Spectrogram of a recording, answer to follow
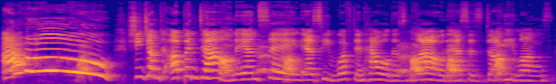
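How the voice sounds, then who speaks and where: A woman teacher doing an animated storybook read-aloud for young children, with teaching asides, recorded indoors. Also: high voice, takes it slowly, few pauses, heavy background noise. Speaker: second grade teacher. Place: indoors at home. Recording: roomy echo, distant microphone.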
